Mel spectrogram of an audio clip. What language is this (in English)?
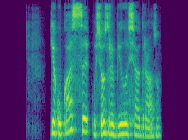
Belarusian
